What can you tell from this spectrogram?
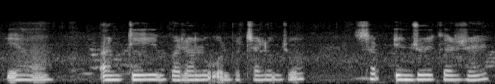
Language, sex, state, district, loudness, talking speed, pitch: Hindi, female, Arunachal Pradesh, Papum Pare, -16 LUFS, 145 wpm, 215 Hz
